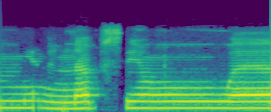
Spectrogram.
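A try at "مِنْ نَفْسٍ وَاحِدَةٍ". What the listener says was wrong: naf. Kalau huruf H ini dia harus lebih mengalir ya. Min nafsin wahidah. Min nafsin wahidah.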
